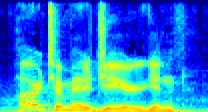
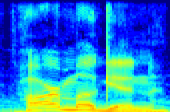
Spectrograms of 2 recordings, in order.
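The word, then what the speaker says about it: ptarmigan: Tarmuggin. Tarmuggin. Oh. There's a silent P like a pterodactyl?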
